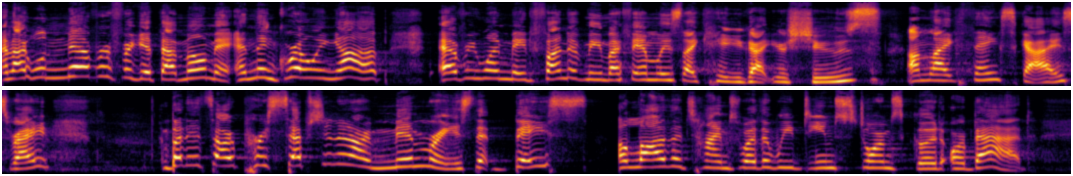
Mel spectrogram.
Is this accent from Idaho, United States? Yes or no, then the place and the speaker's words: no; Oklahoma, United States; I grew up in Oklahoma. You can just imagine, we have the largest tornado that's ever hit the country was in Oklahoma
